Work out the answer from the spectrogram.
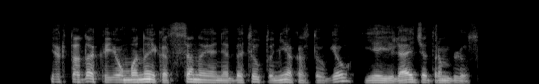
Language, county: Lithuanian, Kaunas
